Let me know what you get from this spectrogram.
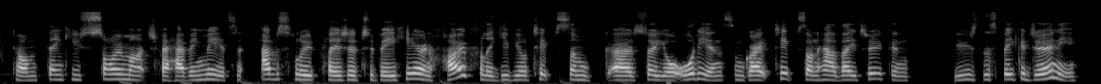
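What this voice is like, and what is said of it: Australian accent. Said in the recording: “I can detect an Australian accent ... most certainly that is an Australian accent”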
